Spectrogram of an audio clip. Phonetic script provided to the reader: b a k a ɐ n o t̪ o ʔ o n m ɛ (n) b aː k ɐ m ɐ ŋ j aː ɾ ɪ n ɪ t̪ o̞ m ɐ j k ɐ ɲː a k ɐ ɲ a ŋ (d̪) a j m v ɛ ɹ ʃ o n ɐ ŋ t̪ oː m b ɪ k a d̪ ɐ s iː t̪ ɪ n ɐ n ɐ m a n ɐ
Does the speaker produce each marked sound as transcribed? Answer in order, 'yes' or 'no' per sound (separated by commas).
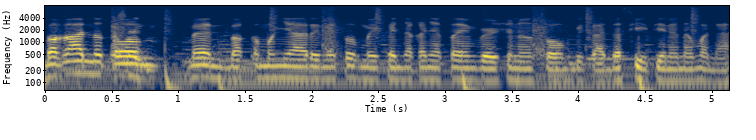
yes, no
